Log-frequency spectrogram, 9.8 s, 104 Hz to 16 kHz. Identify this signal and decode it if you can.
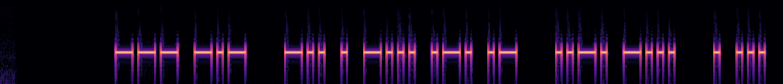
Morse code, heard as a keyed tone, about 17 wpm, 700 Hz. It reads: OK DEBRA FB ES
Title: Practice QSO - Exchange 2 - Info - 17wpm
